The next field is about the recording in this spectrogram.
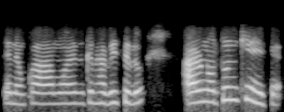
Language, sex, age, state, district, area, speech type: Assamese, female, 18-30, Assam, Sonitpur, rural, conversation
